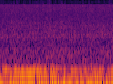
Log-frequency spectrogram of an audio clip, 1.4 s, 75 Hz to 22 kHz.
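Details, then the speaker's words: V8 truck after a cam swap, tuned with HP Tuners. In gear the lumpy idle wobbles as timing swings into the negatives, while park and neutral hold a steady 25 degrees near 800 rpm. Rough idle from torque-management spark retard. "you can hear the its idle and crappy and you can see that timing balance and like now it's in the negatives and it's bouncing all over the place and sounded like crap"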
